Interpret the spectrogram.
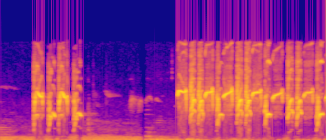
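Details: Vigorous cinereous tit song used as a trapping lure: a short opening run of high two-part whistles, a pause, then a long rapid, insistent string of the same bright notes.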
